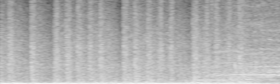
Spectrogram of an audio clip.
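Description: Machine gun fire from a movie trailer: loud, rapid bursts of many sharp shots in quick succession, riding over a steady deep low rumble throughout, with no voices.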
